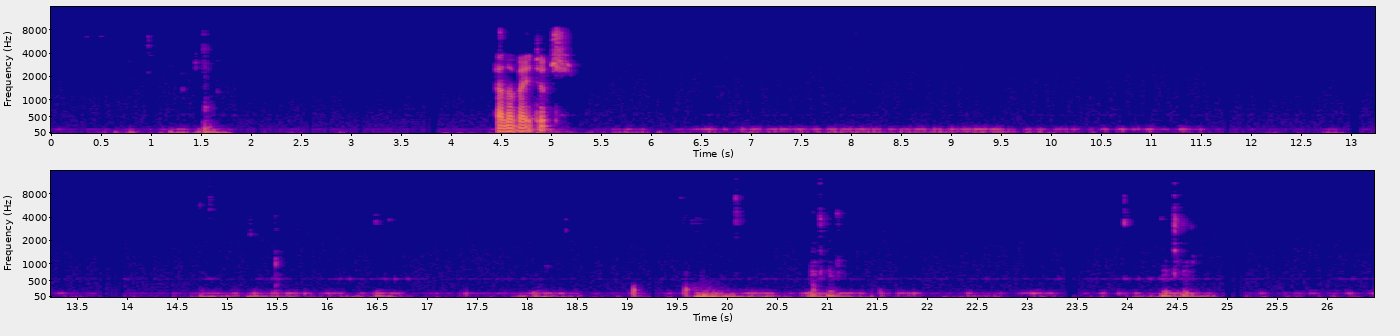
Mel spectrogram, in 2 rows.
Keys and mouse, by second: 0.5 right click, 0.7 ctrl+t, 1.3 a, 1.6 c, 15.4 KP_0, 16.2 middle click, 16.6 e, 17.9-21.3 drag, 18.1 s, 20.9 g, 23.4-25.3 drag, 24.4 g.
